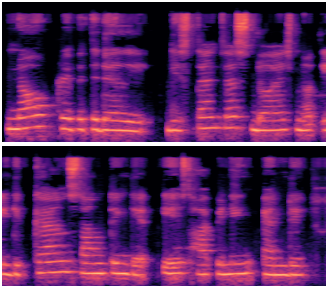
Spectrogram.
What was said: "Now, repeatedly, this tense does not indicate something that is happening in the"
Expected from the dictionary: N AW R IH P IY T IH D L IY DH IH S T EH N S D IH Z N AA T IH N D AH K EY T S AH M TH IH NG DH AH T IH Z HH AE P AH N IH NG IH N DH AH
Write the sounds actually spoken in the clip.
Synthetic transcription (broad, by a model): N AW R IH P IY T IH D L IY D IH S T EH N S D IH S N AA T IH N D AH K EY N S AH M T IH NG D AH T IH S HH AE P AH N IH NG IH N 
